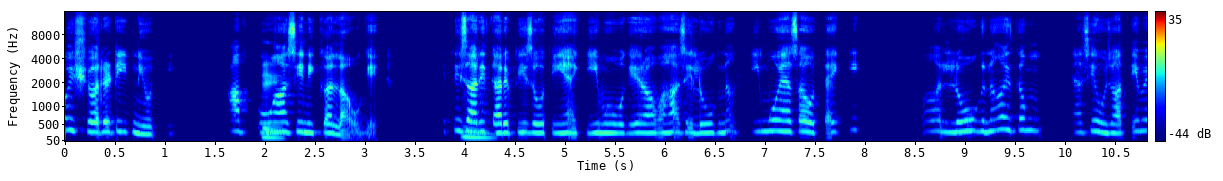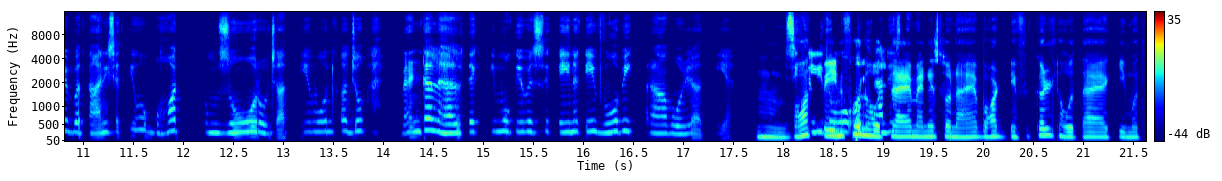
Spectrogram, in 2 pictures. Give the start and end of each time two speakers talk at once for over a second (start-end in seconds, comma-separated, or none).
17.8-19.2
